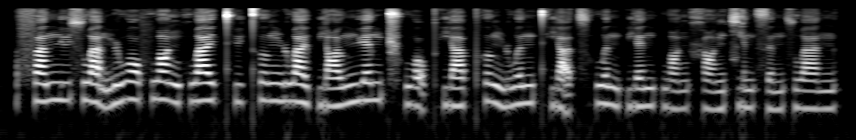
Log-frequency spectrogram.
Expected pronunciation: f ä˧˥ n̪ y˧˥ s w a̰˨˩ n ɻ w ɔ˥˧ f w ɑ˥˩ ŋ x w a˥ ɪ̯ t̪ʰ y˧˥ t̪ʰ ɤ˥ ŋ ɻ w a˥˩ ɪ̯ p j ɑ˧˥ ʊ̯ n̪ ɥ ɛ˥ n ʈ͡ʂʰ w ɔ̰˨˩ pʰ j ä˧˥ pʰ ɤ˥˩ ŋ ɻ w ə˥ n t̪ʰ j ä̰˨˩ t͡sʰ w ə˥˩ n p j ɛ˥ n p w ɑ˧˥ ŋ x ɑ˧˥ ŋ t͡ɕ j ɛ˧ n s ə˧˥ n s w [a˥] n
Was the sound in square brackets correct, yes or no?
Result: yes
